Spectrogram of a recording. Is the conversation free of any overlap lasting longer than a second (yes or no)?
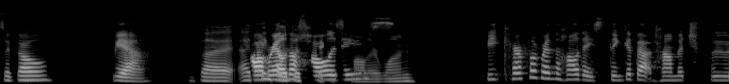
no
